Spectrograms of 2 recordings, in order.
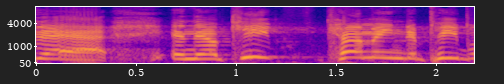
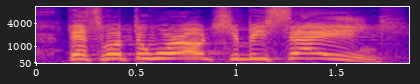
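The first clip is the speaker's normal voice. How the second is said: ordinary delivery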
